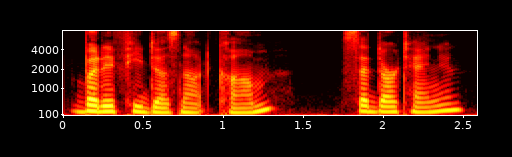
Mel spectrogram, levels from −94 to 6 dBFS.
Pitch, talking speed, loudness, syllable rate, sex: 185 Hz, 185 wpm, -22 LUFS, 4.7 syllables/s, female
